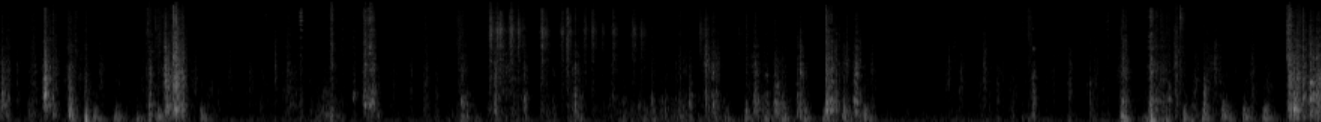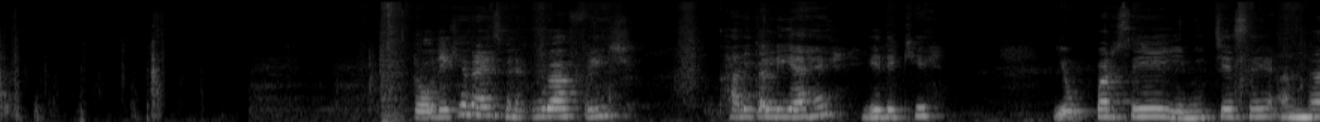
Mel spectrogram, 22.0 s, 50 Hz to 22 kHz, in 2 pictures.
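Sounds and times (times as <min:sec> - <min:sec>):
food containers clattering: 0:09.4 - 0:11.6.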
